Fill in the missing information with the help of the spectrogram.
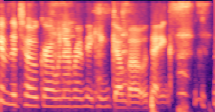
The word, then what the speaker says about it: Tok'ra: I think I say Tok'ra. Like okra, but Tok'ra, because I'm a lazy American for the most part.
